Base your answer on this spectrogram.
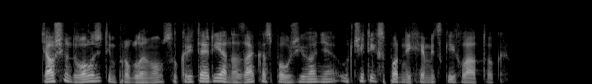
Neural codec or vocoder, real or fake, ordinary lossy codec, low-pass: none; real; MP3, 64 kbps; 7.2 kHz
